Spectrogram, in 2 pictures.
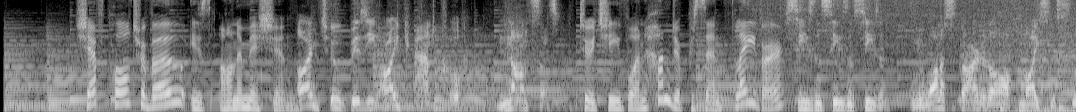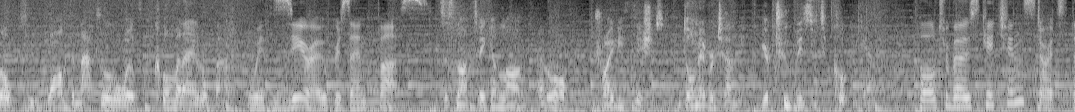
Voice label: Promo

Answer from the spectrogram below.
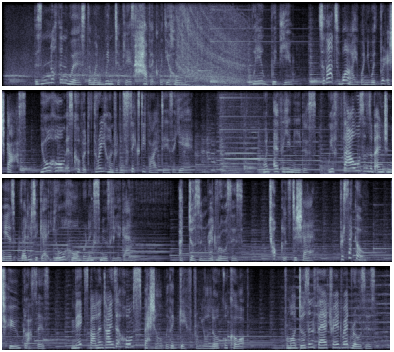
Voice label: Commercials Montage; Actress

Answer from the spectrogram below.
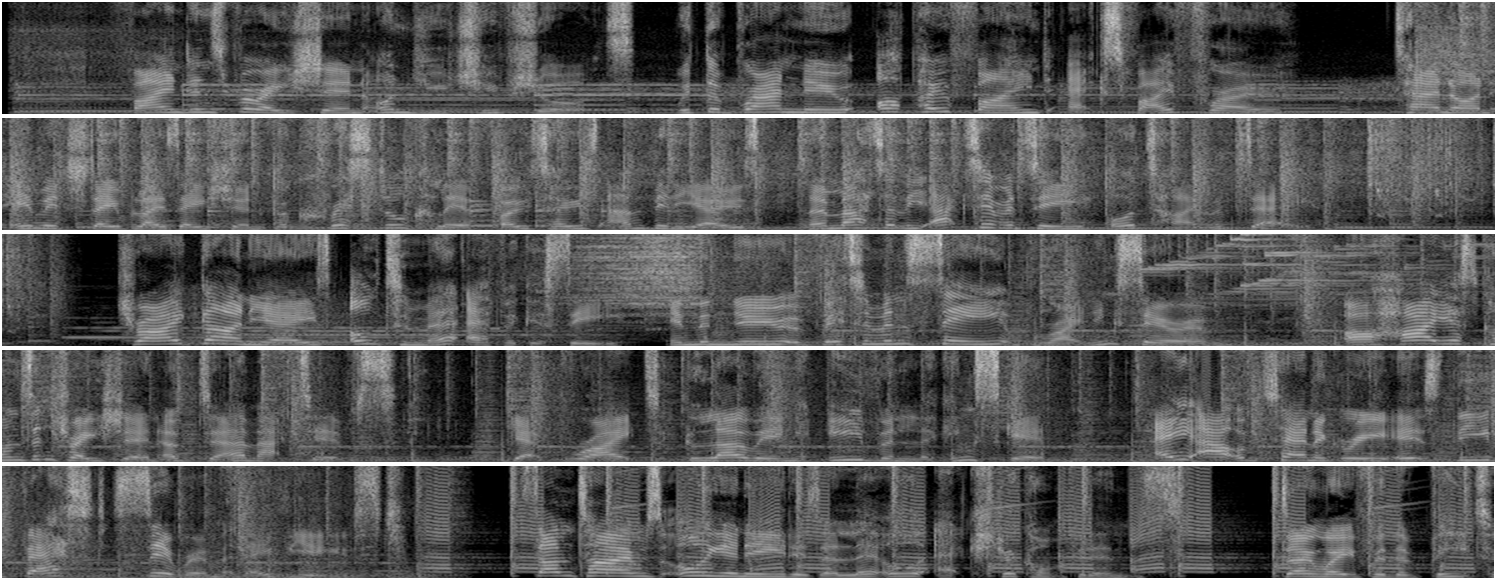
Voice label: Commercials Montage; STYLE: Clear

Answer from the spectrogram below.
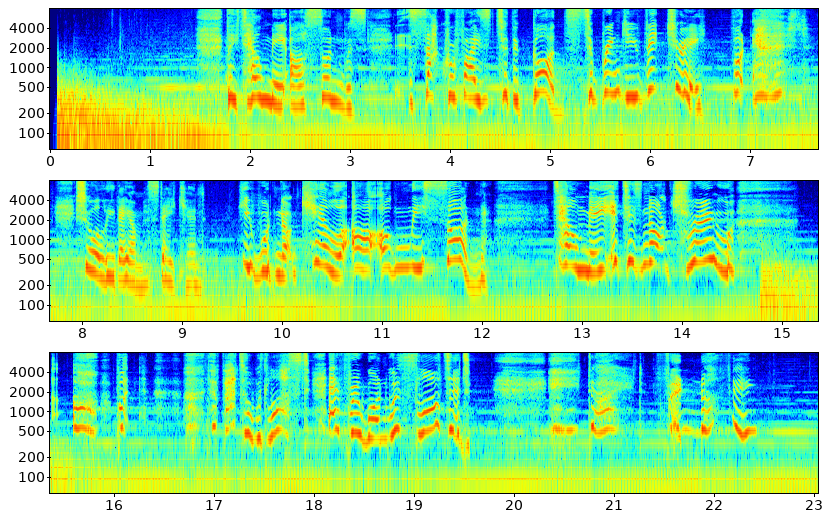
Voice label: Gaming Mother; Grieving Mother – Northern

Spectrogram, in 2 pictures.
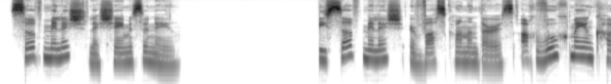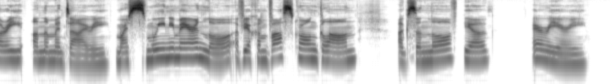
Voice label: Irish

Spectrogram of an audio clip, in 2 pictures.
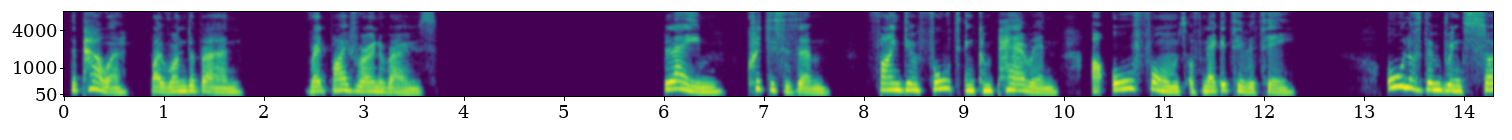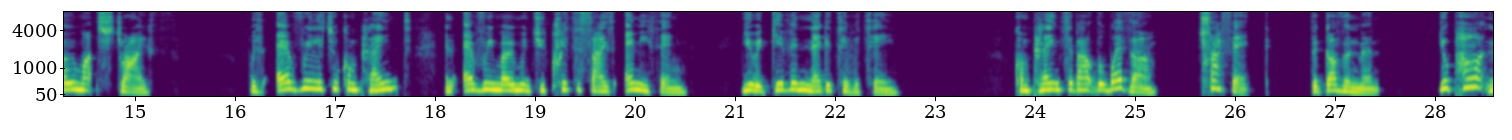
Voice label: Bookread; The Power

